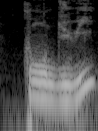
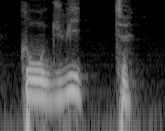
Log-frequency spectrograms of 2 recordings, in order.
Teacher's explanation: final T is not pronounced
